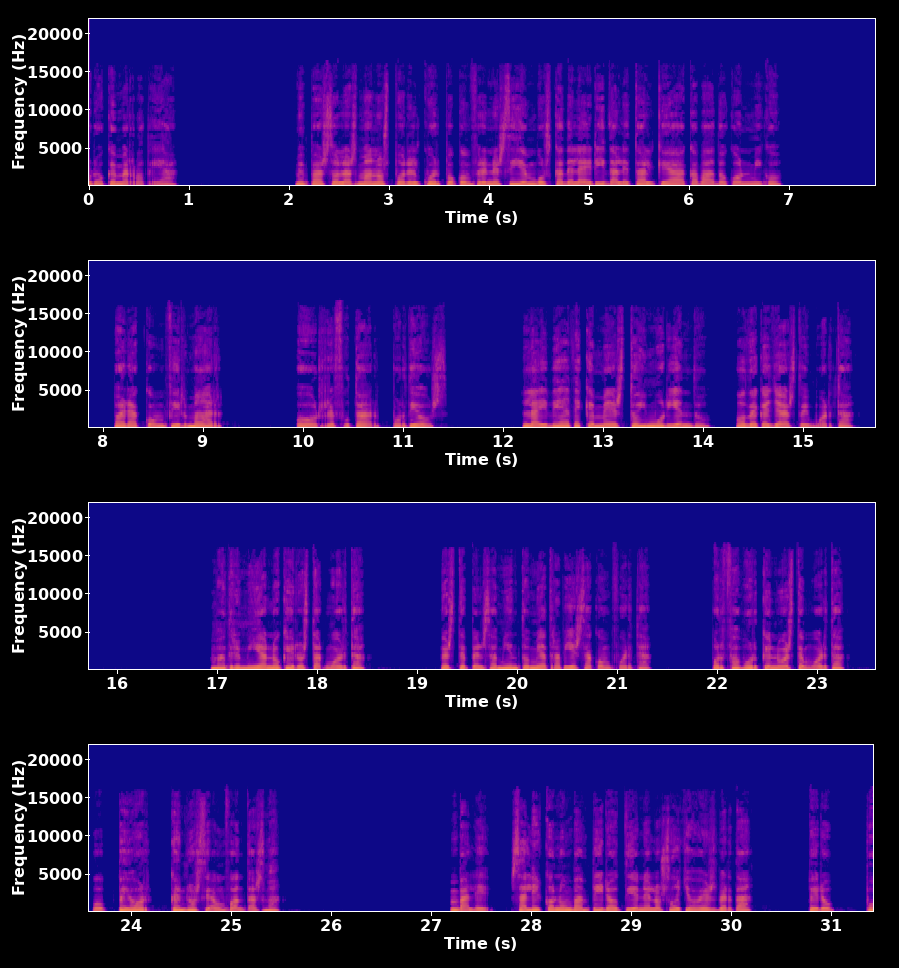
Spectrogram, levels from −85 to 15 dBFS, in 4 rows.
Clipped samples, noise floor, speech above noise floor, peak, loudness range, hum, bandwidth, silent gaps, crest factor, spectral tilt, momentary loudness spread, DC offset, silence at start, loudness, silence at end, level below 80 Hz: under 0.1%; under -90 dBFS; over 62 dB; -12 dBFS; 4 LU; none; 16.5 kHz; none; 18 dB; -5.5 dB/octave; 9 LU; under 0.1%; 0 s; -29 LUFS; 0 s; -80 dBFS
